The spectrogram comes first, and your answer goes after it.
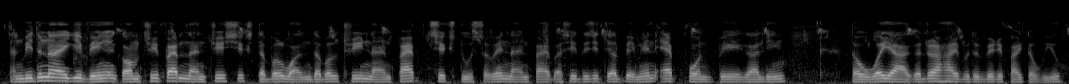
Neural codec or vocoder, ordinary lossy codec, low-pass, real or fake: none; none; none; real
